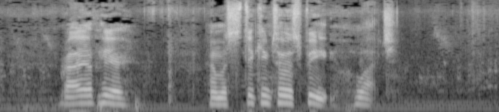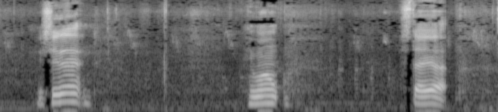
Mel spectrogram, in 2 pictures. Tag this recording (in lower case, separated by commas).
crowing, animal, speech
